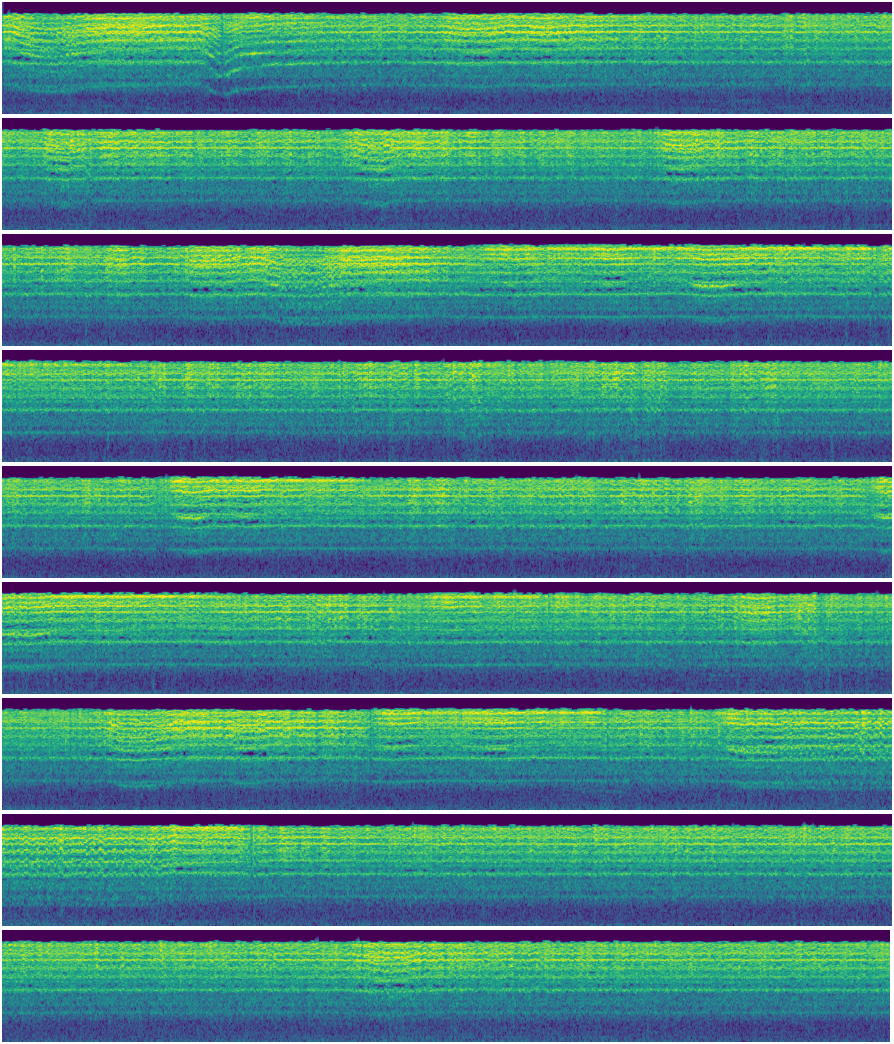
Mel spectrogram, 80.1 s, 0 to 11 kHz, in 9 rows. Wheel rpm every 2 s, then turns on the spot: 210, 200, 230, 230, 230, 230, 230, 230, 230, 230, 220, 230, 230, 230, 240, 230, 240, 230, 230, 230, 230, 230, 220, 230, 230, 240, 230, 220, 230, 230, 220, 200, 230, 230, 230, 230, 230, 230, 230, 230.
none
